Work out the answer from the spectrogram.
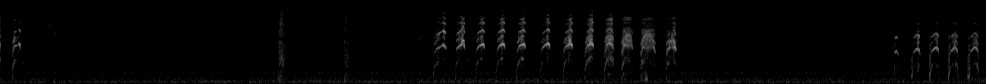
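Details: Osprey on its nest in Charlo, Montana, nest camera, 13 July 2018, morning: a few scattered clicks, then a fast burst of shrill, repeated whistled chirps, and a shorter series near the end.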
